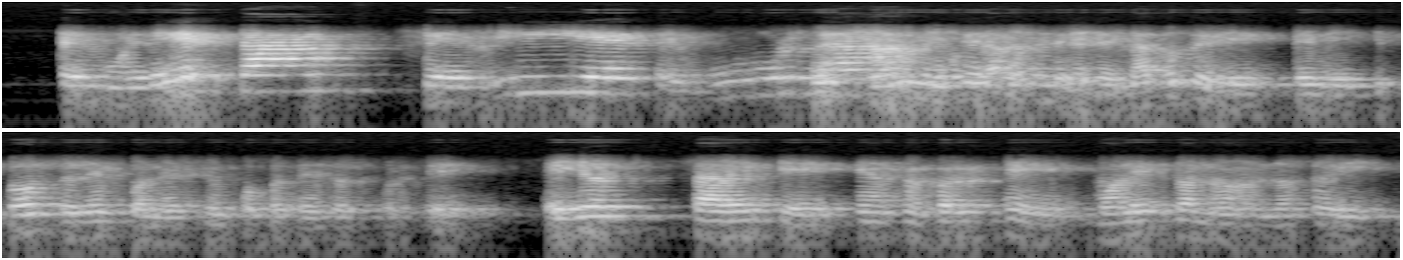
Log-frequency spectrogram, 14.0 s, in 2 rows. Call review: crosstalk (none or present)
present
